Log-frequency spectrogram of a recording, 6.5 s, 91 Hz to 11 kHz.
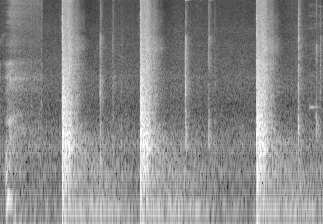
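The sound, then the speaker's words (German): Three loud, sharp gunshots ring out at uneven intervals as a shooter fires twice at the large 5 and once at the upper target, each followed by a brief echoing tail, with a few faint metallic clicks and pings in between and no talking. “Schießt 2-mal auf die 5, auf die große 5. Ja. Und einen Schuss auf den oberen Spiegel.”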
